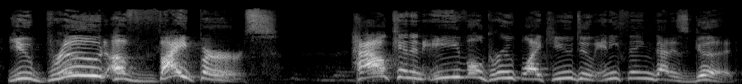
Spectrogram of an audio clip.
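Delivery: loud, high, slow denunciation; fierce rebuke. Retold or imitated. Jesus rebuking the Pharisees, slow and loud. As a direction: thunder it at the Pharisees.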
